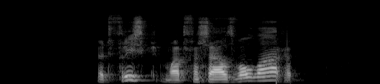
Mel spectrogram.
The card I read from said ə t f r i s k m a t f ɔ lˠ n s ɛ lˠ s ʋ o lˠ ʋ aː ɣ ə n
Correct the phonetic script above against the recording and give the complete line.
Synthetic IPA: ə t f r i s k m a t f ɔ n s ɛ lˠ s ʋ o lˠ ʋ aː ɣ ə n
